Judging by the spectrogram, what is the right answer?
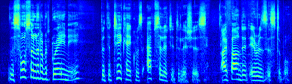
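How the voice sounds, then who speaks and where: A woman's lively, bouncy intonation over music in the background. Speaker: cooking competition judge. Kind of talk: judge's critique.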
